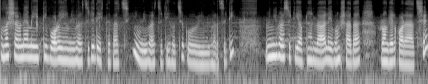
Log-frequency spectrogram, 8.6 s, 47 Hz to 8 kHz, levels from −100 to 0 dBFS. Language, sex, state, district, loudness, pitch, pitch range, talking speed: Bengali, female, West Bengal, Malda, -17 LUFS, 200 Hz, 180-245 Hz, 145 wpm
